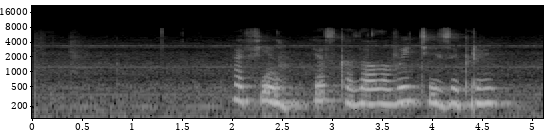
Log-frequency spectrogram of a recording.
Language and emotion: Russian, sad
